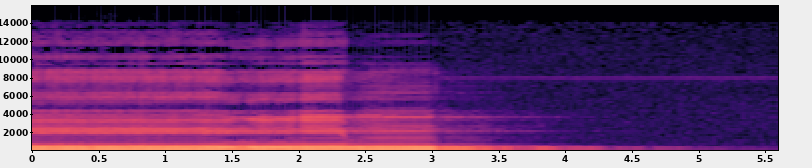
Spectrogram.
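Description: A young man chants a long sustained melodic phrase into a microphone, trailing off with an echo.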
